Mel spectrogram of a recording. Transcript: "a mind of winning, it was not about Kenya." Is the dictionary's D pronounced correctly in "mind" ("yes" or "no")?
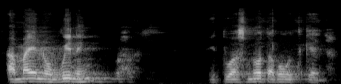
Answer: no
